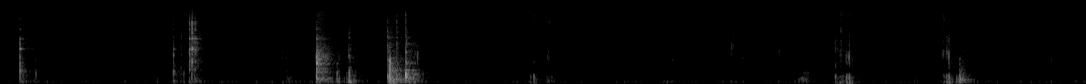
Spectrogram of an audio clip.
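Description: A spoon stirring chicken masala into thick egg-and-flour batter in a bowl: a string of irregular wet scraping strokes, some louder than others.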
